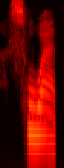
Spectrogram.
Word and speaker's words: sweat: However, there is only one word that you mispronounce. Okay. This is what we call sweat. Sweat. Sweat. Very good.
